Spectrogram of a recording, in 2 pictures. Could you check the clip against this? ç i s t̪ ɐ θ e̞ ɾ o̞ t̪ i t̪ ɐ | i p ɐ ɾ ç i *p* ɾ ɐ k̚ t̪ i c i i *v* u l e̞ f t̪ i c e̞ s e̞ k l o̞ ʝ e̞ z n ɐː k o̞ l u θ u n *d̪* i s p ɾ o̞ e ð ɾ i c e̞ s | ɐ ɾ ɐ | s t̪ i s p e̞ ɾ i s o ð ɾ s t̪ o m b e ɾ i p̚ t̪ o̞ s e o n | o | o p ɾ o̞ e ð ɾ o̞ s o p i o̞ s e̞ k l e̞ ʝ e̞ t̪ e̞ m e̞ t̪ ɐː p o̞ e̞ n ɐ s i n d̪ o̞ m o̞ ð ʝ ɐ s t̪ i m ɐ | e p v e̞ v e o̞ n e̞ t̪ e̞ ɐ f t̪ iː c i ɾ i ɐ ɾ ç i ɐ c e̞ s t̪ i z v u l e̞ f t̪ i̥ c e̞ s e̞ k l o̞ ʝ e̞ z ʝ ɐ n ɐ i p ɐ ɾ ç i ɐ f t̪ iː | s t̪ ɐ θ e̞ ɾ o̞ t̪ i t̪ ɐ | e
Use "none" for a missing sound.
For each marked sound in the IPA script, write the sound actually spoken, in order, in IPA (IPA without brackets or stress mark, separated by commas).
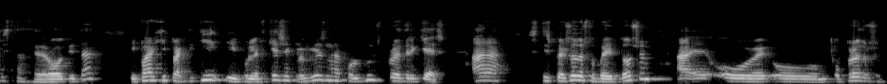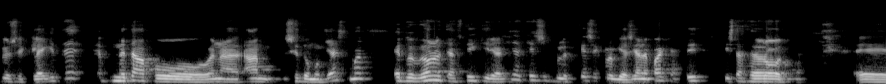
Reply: p, v, t̪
